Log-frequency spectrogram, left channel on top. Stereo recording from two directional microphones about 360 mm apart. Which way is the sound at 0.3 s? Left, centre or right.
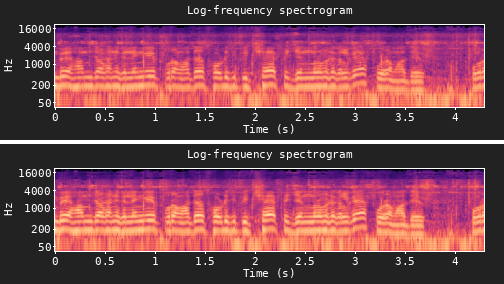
Centre.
